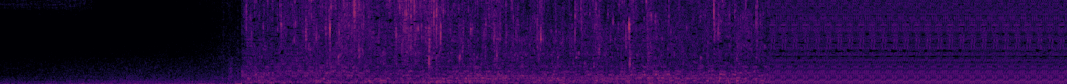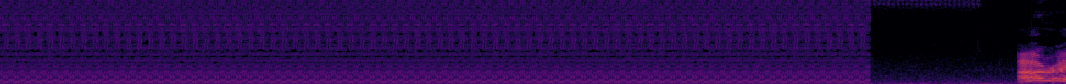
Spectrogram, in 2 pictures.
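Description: Tap water running from the faucet onto a tie-dyed shirt in a sink, rinsing out excess dye. It starts about two seconds in with uneven splashing, then settles into a perfectly steady, unchanging sound that stops shortly before the end.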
